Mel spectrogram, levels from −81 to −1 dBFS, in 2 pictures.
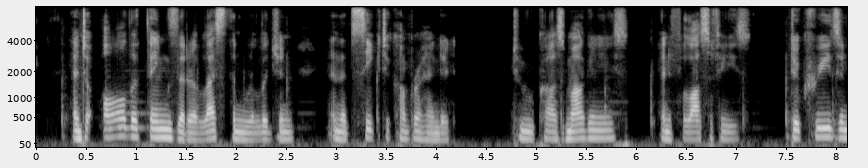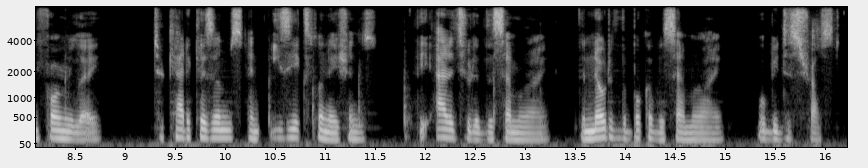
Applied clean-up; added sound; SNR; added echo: neural diffusion model UNIVERSE++.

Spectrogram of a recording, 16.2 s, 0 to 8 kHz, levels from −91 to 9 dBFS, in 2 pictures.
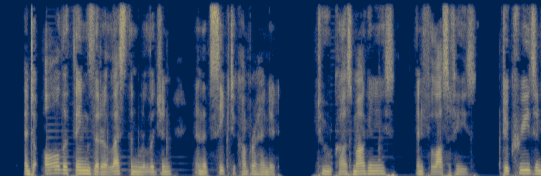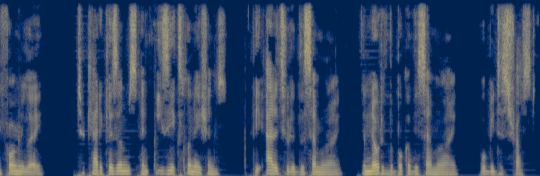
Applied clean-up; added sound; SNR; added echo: neural mask model DeepFilterNet 3.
